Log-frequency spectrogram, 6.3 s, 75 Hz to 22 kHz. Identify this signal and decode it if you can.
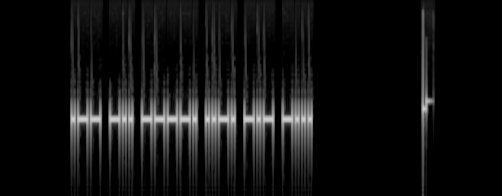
Morse code, heard as a keyed tone, about 30 wpm, 700 Hz. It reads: WD9FKB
